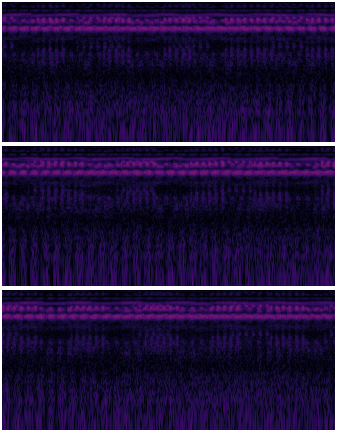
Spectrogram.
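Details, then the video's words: Numerous autumn insects singing in a Japanese garden toward dawn, a constant high whining chorus with regular rhythmic chirps about four per second, sustained evenly across the whole stretch. "Autumn Insects voice Towards dawn"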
